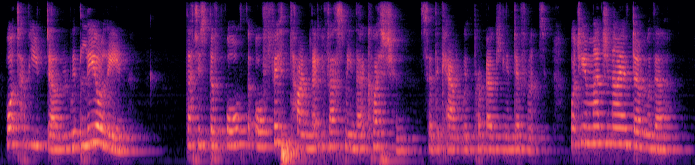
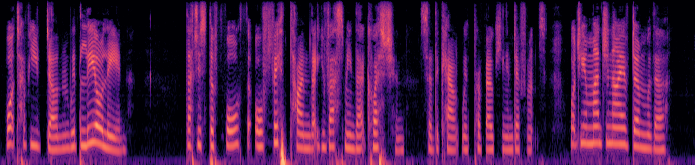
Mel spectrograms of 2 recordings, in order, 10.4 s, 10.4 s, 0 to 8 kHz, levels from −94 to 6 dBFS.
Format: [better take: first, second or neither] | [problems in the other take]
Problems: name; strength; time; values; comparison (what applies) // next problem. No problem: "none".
second | room echo; dies away in 0.6 s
